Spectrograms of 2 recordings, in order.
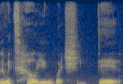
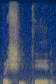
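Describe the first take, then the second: First: Said in the usual way. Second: Much lower and softer, a dark aside; low murmured echo. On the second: Shown as a demonstration. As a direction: drop the voice low for an ominous echo.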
